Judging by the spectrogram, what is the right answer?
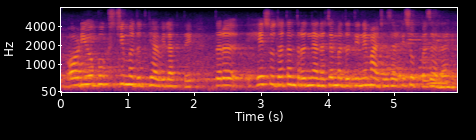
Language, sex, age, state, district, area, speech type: Marathi, female, 18-30, Maharashtra, Satara, urban, spontaneous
